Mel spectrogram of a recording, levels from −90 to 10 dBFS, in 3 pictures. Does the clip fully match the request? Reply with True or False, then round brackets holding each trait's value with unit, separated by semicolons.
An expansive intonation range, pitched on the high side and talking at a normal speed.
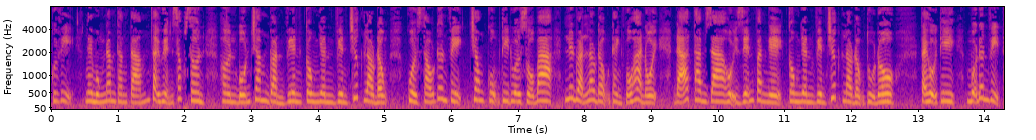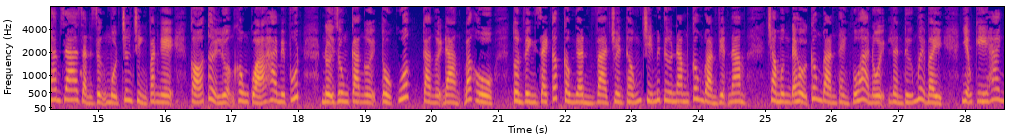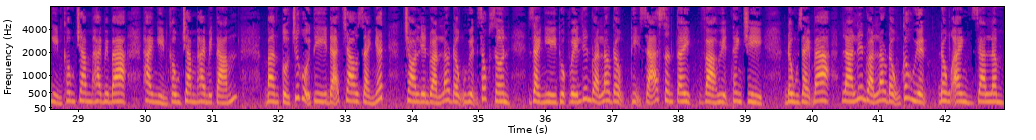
False (2.6 semitones; 235 Hz; 230 wpm)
